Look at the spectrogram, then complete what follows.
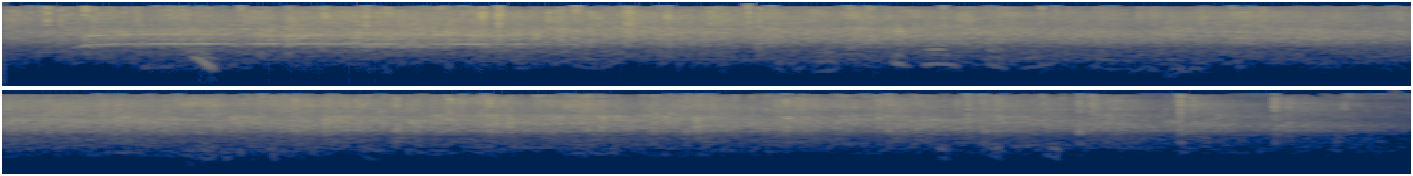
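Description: Sustained applause from a sizable audience, a dense wash of clapping that starts loud, holds steady for several seconds, then gradually thins and fades near the end, with faint vocal murmurs early on.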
